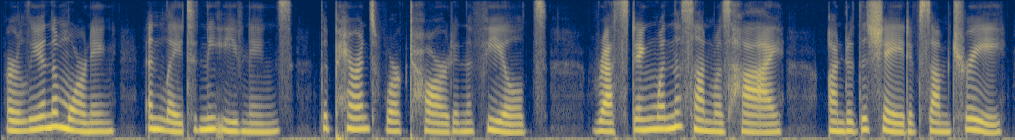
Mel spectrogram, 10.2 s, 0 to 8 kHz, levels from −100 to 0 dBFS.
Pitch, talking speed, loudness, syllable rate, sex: 210 Hz, 165 wpm, -16 LUFS, 4.3 syllables/s, female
